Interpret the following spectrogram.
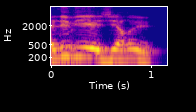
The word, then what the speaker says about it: Olivier Giroud: Olivier Giroud.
